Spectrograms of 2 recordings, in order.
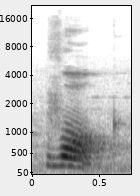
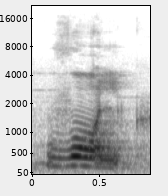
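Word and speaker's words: walk: यहां पर फिर से जो एल लेटर है वो साइलेंट है यानी कि एल यहां पर चुप रहेगा इसीलिए इसलिए इस स्पेलिंग का प्रोनंसिएशन होगा वॉक ना कि वॉल्क डब्ल्यू ए एन टी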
